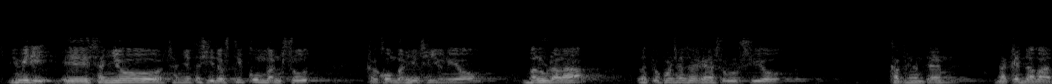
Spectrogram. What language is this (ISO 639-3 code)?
cat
